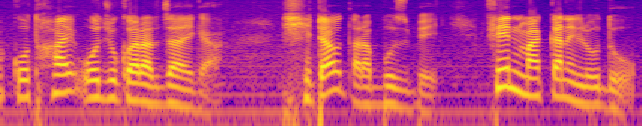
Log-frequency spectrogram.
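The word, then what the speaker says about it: سوق: সুককে তারা সু বলে মানে কফকে হামজা, এই জন্য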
